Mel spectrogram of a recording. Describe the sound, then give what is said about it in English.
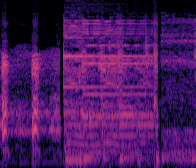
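A phone ringtone plays during a presentation about pizza: two short chirps, then a loud, sustained electronic melody with bright, buzzy tones that shift pitch, briefly breaking off and starting again near the end. No one speaks. “this is a phone-free presentation.”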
